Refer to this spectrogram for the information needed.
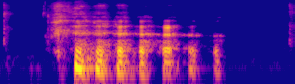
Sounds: Laughter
